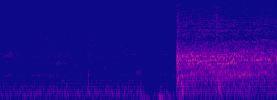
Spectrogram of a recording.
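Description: Near silence, then a steady, even hiss cuts in abruptly a little past halfway through.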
